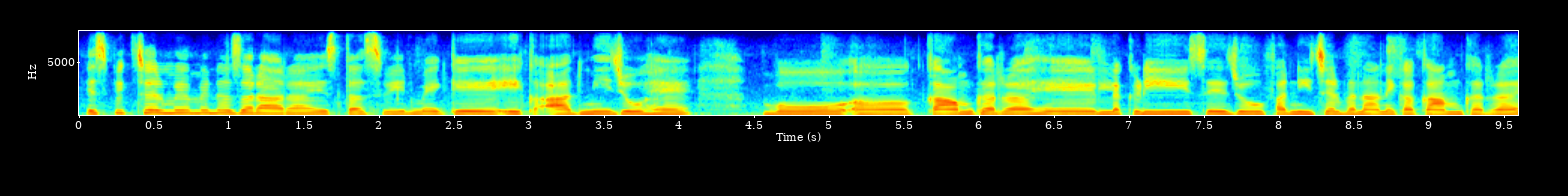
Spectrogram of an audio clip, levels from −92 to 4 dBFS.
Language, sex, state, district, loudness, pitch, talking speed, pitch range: Hindi, female, Bihar, West Champaran, -18 LUFS, 215 Hz, 195 wpm, 205-225 Hz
